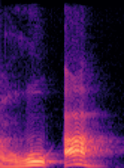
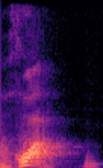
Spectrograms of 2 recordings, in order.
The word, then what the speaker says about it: roi: Par exemple, un roi. On ne dit pas un rouat, on dit un roi.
